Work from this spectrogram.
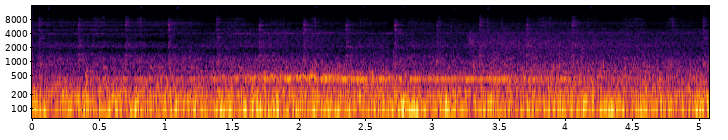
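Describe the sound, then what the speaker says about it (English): A steady low rumble of a moving train carriage in Remnant 2, with rhythmic clatter and a faint tonal hum running throughout, heard from inside without talk. "Are we inside a train?"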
